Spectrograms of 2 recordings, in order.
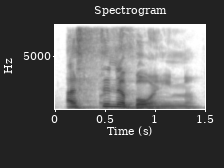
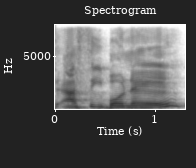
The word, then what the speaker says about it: Assiniboine: And I think that the name is Assiniboine, but we thought it was Assibonne.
